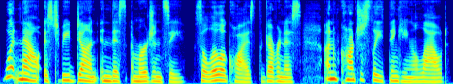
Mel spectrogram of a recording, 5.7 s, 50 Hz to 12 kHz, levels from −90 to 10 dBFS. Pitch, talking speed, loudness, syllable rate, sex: 190 Hz, 160 wpm, -20 LUFS, 5.8 syllables/s, female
